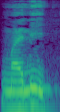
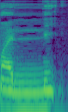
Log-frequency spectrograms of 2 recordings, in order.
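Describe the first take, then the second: First: The l sound is short and single. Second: The l sound is held long and doubled. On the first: The doubling has been dropped. The speaker calls it wrong. "അല്ലെങ്കിൽ മലി എന്നാവൂലേ" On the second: The doubling is kept. The speaker calls it right. "ശദ്ദ് ചെയ്യുന്നുണ്ടല്ലോ"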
